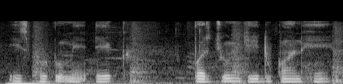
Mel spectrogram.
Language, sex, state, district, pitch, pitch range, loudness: Hindi, male, Uttar Pradesh, Saharanpur, 130 Hz, 130-135 Hz, -18 LUFS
